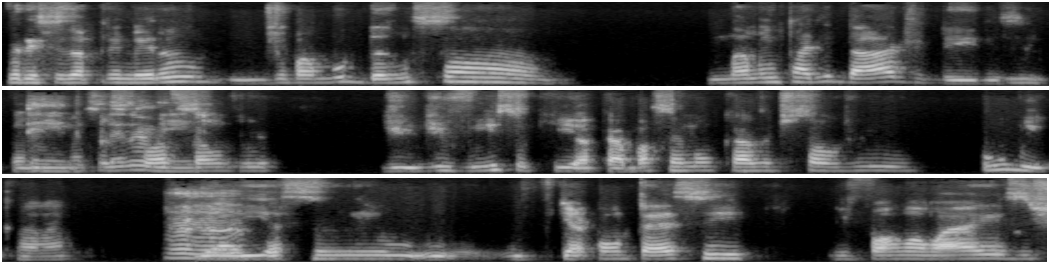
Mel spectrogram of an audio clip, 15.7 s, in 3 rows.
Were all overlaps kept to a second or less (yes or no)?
no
